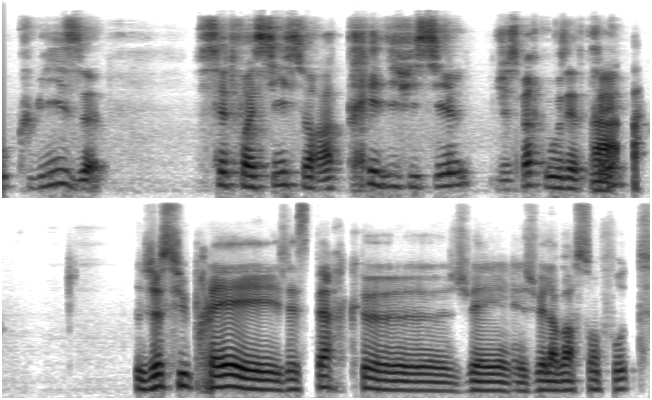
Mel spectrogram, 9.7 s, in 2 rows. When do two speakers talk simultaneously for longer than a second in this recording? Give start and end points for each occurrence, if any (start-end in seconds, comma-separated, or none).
none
